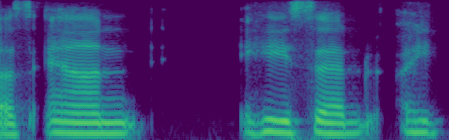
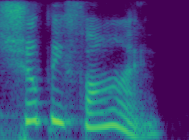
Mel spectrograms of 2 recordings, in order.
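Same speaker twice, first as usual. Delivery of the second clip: put-on child's voice; 7 semitones higher than usual. Child self answering Jesus.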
